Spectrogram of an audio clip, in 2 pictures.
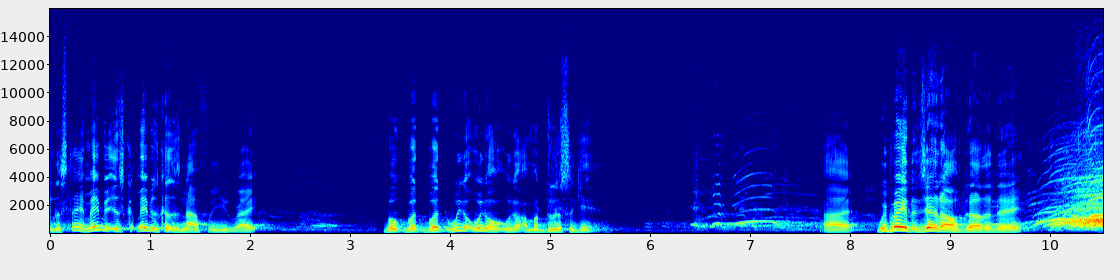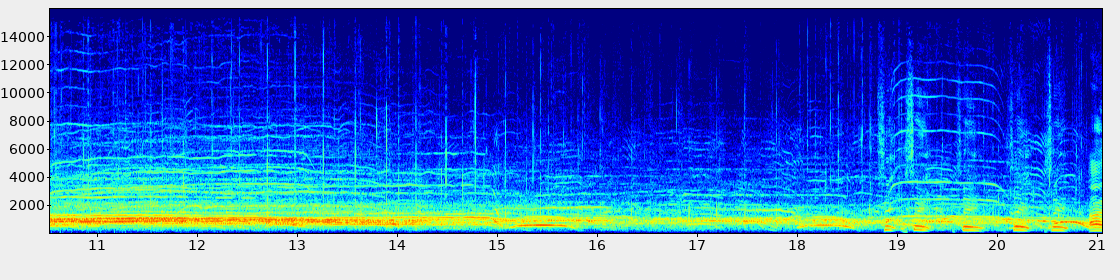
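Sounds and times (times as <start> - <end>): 
speech: 0.0 - 2.2, 3.3 - 5.6, 7.7 - 9.9, 18.9 - 21.0
audience cheering and shouting: 9.8 - 21.0.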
